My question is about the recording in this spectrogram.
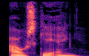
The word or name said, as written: afskæring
